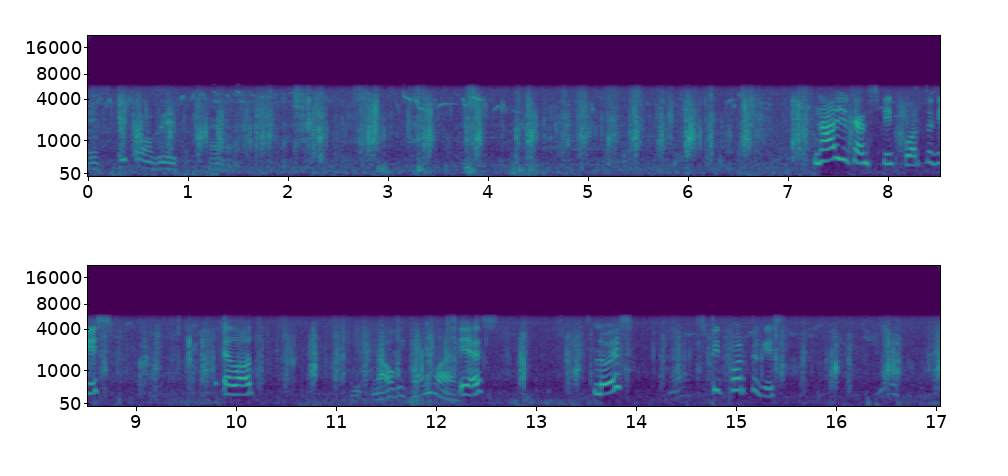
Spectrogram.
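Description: Footsteps crunch on a gravel track.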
